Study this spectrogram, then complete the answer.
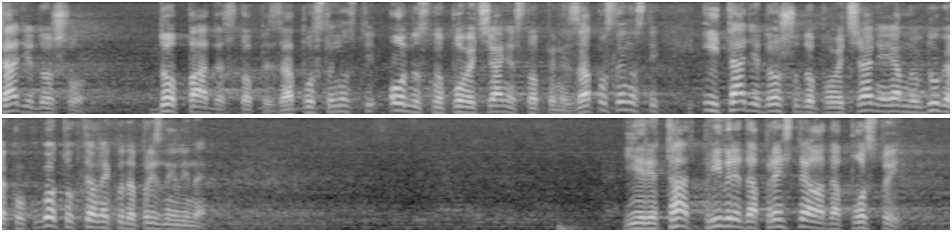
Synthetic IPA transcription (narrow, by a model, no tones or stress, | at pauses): t̪ad̪jed̪o̞ʃlˠo̰ | d̪o̞pad̪ast̪o̞pe̞zapo̞sle̞nost̪io̞d̪nosno̞po̞ʋe̞t͡ɕaːɲast̪o̞pe̞ne̞zapo̞sle̞no̞st̪i | it̪ad̪je̞d̪o̞ʃlˠo̞d̪o̞po̞ʋe̞t͡ɕaːɲajaːʋno̞ɡd̪uːɡakolkoɡot̪oxt̪eonekod̪apɾiznailinḛ | je̞ɾje̞t̪aːd̪pɾiʋɾe̞d̪apɾet̪st̪ajalad̪apo̞st̪o̞jḭ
